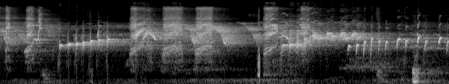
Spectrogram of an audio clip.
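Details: Cucak ijo, the greater green leafbird, singing loud trotol gacor song for luring and calming other birds: rich sustained warbling with bright whistles, rapid chips and short rattling bursts.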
